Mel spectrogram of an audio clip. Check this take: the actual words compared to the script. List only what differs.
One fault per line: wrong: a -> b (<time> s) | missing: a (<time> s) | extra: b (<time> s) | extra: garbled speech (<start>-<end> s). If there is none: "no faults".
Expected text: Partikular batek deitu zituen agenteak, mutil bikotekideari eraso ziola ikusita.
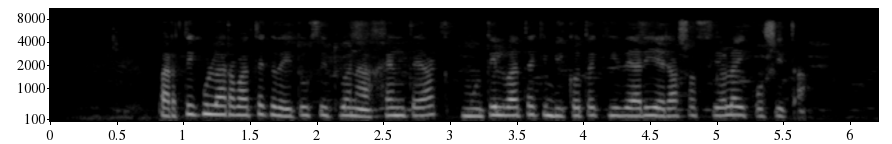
extra: batek (3.5 s)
